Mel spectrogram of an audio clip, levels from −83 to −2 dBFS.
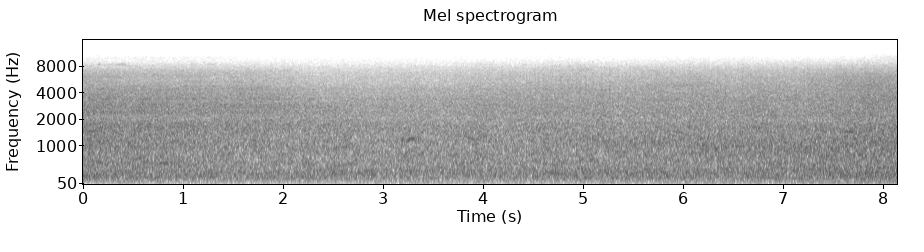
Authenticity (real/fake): real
